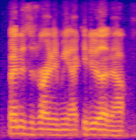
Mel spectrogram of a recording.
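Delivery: ordinary talk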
